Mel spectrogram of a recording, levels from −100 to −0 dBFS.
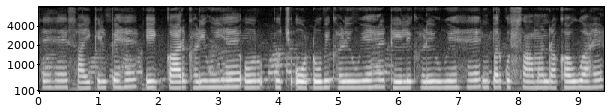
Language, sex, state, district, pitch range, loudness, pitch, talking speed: Hindi, female, Jharkhand, Sahebganj, 215-230 Hz, -16 LUFS, 225 Hz, 180 wpm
